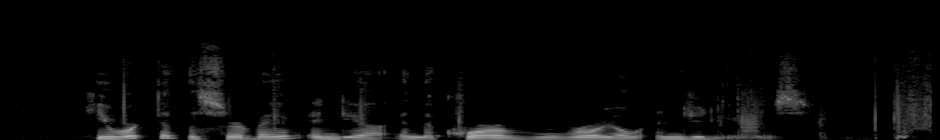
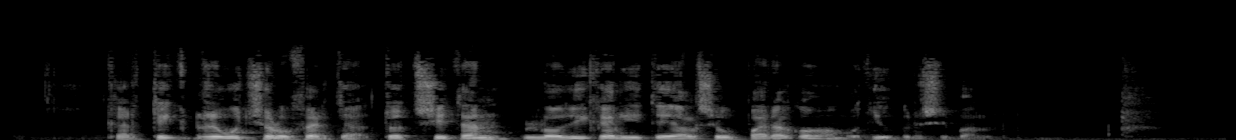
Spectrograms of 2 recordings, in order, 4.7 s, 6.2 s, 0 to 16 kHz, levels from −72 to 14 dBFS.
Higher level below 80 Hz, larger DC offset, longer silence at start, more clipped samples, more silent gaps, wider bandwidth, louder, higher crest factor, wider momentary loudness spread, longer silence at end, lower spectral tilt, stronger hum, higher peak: second, -80 dBFS vs -66 dBFS; neither; about the same, 0.5 s vs 0.55 s; neither; neither; about the same, 11 kHz vs 10.5 kHz; second, -26 LUFS vs -21 LUFS; about the same, 20 dB vs 18 dB; about the same, 15 LU vs 13 LU; second, 0.05 s vs 1.3 s; about the same, -6 dB/octave vs -5 dB/octave; neither; second, -8 dBFS vs -4 dBFS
